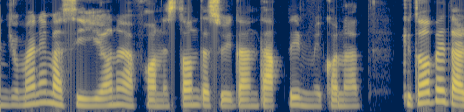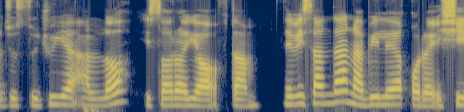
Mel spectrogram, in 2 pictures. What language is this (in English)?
Persian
